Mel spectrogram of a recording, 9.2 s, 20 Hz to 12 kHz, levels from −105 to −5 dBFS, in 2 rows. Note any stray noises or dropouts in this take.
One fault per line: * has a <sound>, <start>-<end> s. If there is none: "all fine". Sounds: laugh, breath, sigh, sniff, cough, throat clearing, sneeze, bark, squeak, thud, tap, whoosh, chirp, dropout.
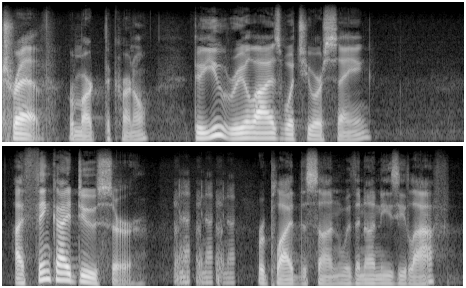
* has a laugh, 6.3-7.0 s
